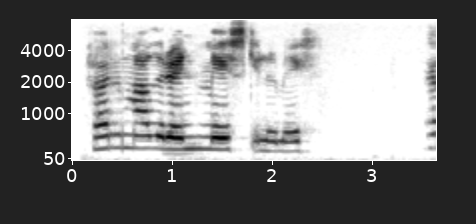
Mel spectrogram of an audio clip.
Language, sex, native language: Icelandic, other, Icelandic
